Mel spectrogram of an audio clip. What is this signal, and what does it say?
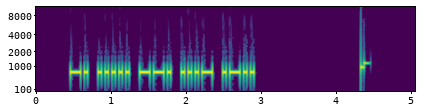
Morse code, heard as a keyed tone, about 23 wpm, 700 Hz. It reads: N5GVL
